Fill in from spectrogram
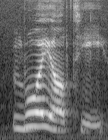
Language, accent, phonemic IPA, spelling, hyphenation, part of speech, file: English, US, /ˈlɔɪəlti/, loyalty, loy‧al‧ty, noun, En-us-loyalty.ogg
- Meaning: 1. The state of being loyal; fidelity 2. Faithfulness or devotion to some person, cause or nation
